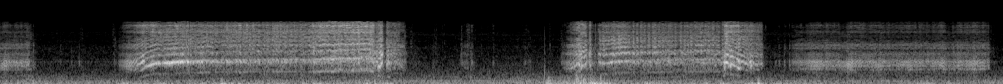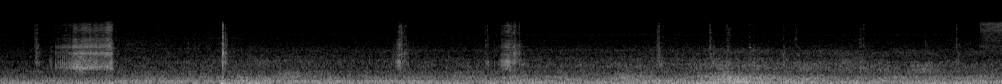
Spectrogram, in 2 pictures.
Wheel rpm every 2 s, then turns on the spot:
40, 140, 20, 100, 30, 10, 0, 0, 0, 0.
8-12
